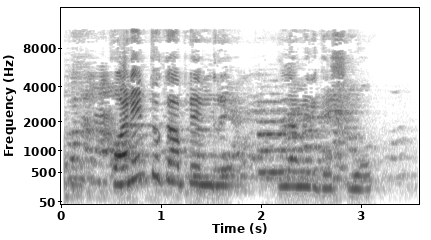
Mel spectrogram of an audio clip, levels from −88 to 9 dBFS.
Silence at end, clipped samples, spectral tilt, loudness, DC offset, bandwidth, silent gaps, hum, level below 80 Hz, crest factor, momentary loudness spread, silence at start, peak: 0.5 s; under 0.1%; -1.5 dB/octave; -20 LUFS; under 0.1%; 11.5 kHz; none; none; -72 dBFS; 18 dB; 15 LU; 0.05 s; -2 dBFS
